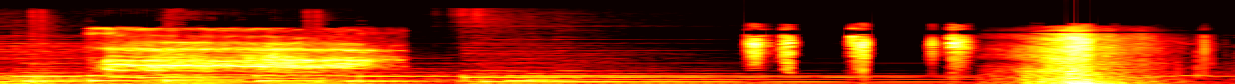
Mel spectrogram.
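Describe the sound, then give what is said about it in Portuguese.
A man lets out a loud, sustained scream lasting over a second above a low droning rumble, followed by a few sharp clicks and a rushing whoosh. “Então ele grita.”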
